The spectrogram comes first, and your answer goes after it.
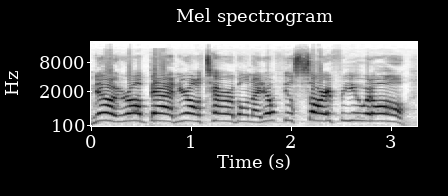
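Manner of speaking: high, loud mock rant at everyone; hammed-up furious rant; mock yelling. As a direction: let it all out in a playful yell. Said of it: "starts yelling at everybody".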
